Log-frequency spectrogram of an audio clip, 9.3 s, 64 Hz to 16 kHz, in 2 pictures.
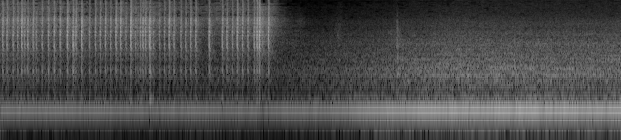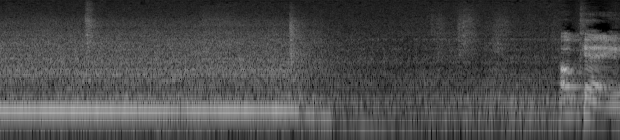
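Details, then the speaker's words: MIG welder set for about 22 gauge sheet while welding 1/4 in plate: steady buzzing hum with uneven crackle instead of a crisp sizzle; wire feed speed too low to give enough amperage, so the weld does not penetrate. "guys heard how that sounded it didn't sound good I basically have this setting for for about a 22 gauge uh thickness of material and you can see this is4 in material that I'm welding on"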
